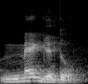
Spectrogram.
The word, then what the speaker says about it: Megiddo: E Megido, na pronúncia original, seria algo como Megiddo.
